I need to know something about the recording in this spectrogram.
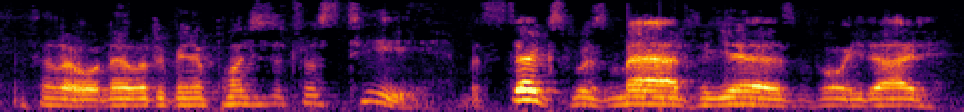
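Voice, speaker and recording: An actor playing a brisk, impatient senior solicitor in a radio play. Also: male voice, mid-range voice, lightly acted. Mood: stern. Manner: brisk, stern, businesslike. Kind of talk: radio drama acting. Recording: dull lo-fi radio recording, faint hiss.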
